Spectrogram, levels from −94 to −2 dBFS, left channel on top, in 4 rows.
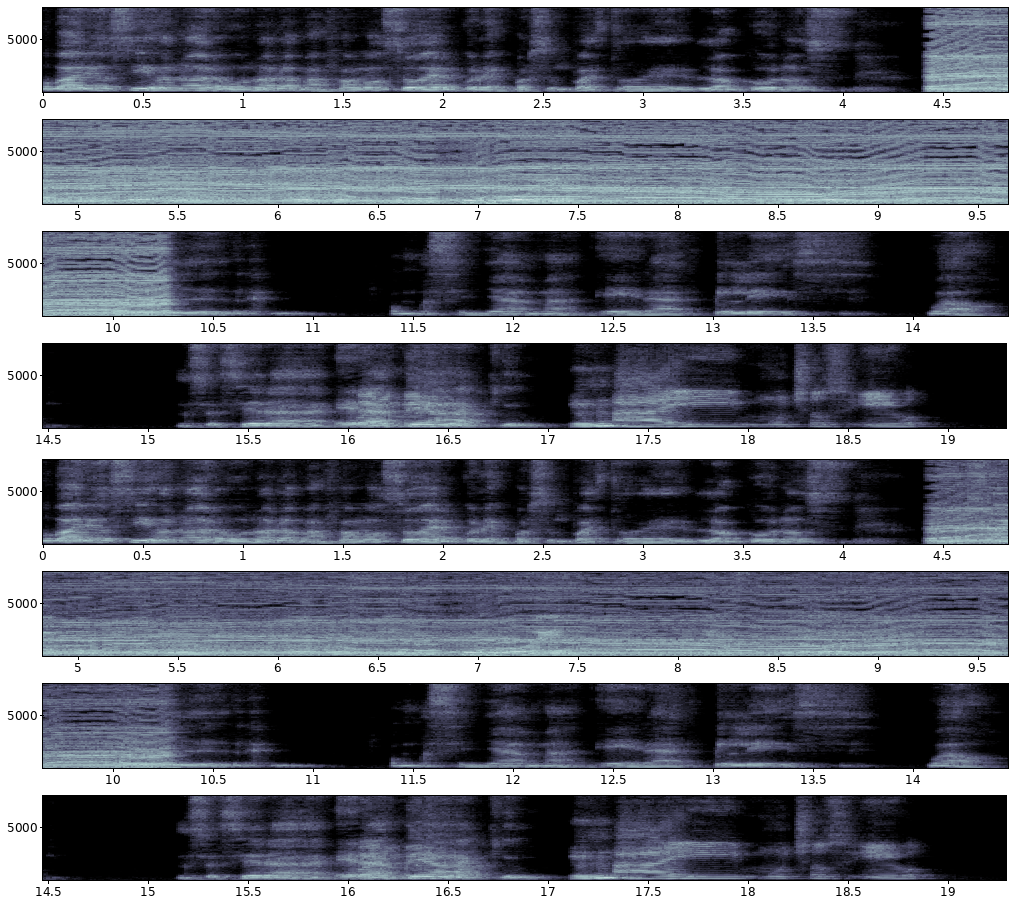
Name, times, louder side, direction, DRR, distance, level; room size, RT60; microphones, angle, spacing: voice 1, 0.0-4.2 4.5-7.6 8.1-9.4 10.0-10.9 11.4-13.8 14.1-14.4 15.2-17.4, left 2 dB, ahead, 0.6 m, -28 dB
sound 1, 4.4-10.3, left 5 dB, 80° left, 0.5 m, -21 dB
voice 2, 16.0-16.7 17.3-18.8, left 2 dB, 55° left, 1.3 m, -33 dB
3.6 x 2.7 x 3.0 m
head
